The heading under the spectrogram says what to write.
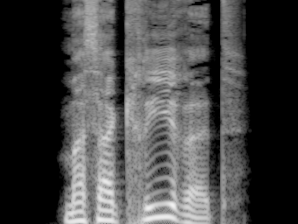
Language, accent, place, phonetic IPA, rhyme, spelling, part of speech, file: German, Germany, Berlin, [masaˈkʁiːʁət], -iːʁət, massakrieret, verb, De-massakrieret.ogg
- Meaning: second-person plural subjunctive I of massakrieren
